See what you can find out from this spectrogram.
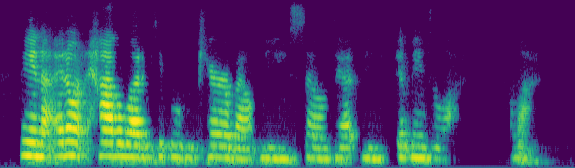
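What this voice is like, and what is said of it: Choked-up, emotional voice. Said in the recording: “I'm getting a little choked up,”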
